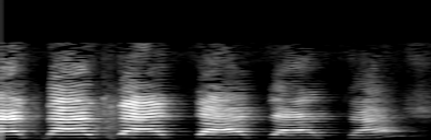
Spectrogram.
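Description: Toddler girl chanting the Thai particle "jaa" (จ้า) over and over in a high, sing-song voice, about three syllables a second.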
